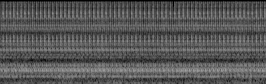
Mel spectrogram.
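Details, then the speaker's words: Older PWM solar charge controller on a 12 V car battery with input voltage raised to about 16.5 V: a fast, steady buzzing chatter as the controller repeatedly cuts power from overvoltage, with no clicking at lower voltage. Overvoltage cutoff clicking. "so if your solar panel gives too much voltage like cuts of power and it's making that noise a lower voltage no cooking sound higher voltage cutting sound"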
